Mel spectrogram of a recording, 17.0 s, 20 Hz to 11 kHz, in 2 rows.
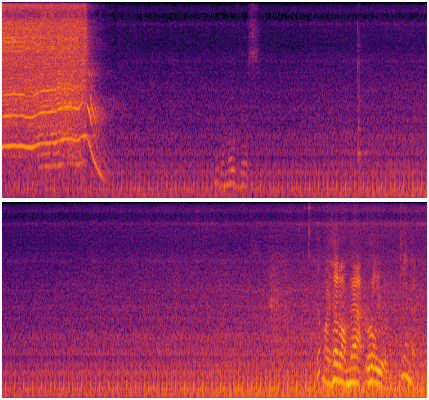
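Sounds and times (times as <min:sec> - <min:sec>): machine running with fast pulse: 0:00.0 - 0:02.3.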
